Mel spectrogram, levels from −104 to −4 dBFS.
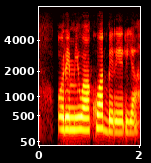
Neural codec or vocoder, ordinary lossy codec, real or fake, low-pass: codec, 16 kHz, 16 kbps, FunCodec, trained on Chinese and English, 50 frames a second; none; fake; 7.2 kHz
